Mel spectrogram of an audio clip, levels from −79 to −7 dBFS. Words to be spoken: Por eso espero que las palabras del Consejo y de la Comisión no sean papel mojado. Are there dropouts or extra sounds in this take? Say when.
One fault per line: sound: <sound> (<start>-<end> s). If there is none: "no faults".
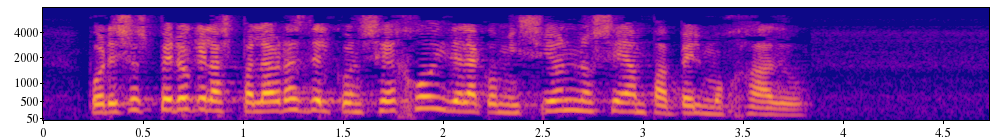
no faults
